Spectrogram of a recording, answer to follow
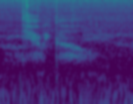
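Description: Near silence with a brief, faint whisper in the first second, falling in pitch, and a small click.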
